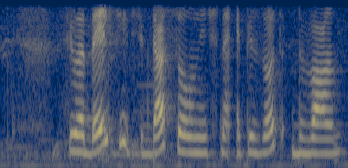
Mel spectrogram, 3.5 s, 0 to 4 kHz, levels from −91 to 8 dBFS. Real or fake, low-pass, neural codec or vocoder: real; 3.6 kHz; none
